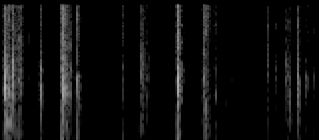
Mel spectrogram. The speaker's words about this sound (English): And clearly, I am not the greatest at typing and talking at the same time, so I will try to type quickly in the fields that need to and keep going for you.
